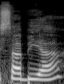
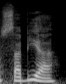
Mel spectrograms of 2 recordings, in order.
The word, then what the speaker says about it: sabiá: E sabiá, sílaba tônica no último A, é um substantivo que se refere a um animal, sabiá.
